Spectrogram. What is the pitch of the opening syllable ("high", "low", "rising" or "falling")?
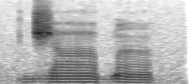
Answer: low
